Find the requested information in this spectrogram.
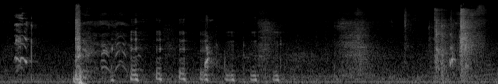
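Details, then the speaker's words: Baby boy with hiccups, which he gets almost every time after nursing and gets a little gassy: soft, short catching sounds about every quarter second over a steady room hum. "he likes to get um the hiccups he does this almost every time after he nurses"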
